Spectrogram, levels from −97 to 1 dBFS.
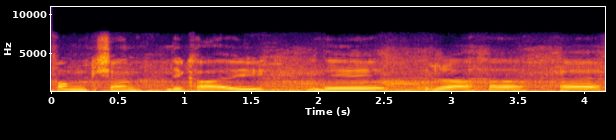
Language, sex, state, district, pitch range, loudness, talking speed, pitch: Hindi, male, Punjab, Fazilka, 140-160 Hz, -14 LUFS, 70 wpm, 150 Hz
